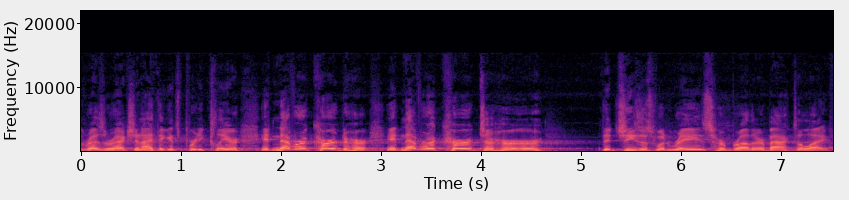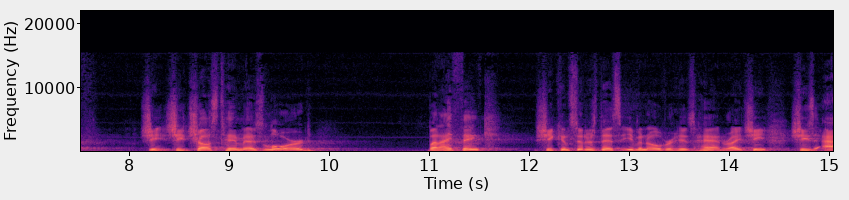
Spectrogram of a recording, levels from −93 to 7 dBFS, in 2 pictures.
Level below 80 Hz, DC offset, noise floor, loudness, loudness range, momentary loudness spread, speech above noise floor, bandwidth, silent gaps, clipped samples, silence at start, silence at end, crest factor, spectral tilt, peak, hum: -70 dBFS; under 0.1%; -61 dBFS; -22 LUFS; 5 LU; 7 LU; 40 dB; 13.5 kHz; none; under 0.1%; 0 s; 0 s; 18 dB; -6 dB/octave; -4 dBFS; none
